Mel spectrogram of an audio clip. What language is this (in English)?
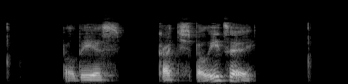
Latvian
